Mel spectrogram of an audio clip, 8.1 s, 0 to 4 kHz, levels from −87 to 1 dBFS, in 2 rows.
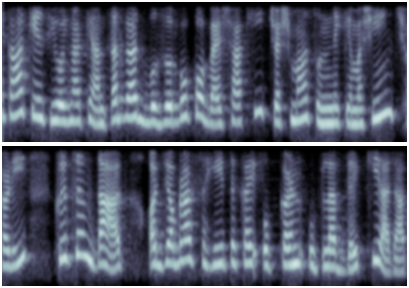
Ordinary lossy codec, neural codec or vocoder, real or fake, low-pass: none; codec, 16 kHz, about 1 kbps, DyCAST, with the encoder's durations; fake; 3.6 kHz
